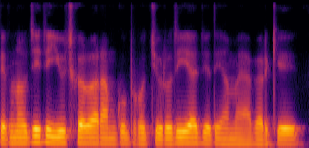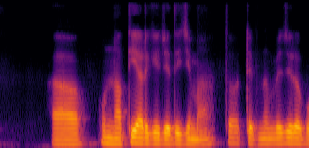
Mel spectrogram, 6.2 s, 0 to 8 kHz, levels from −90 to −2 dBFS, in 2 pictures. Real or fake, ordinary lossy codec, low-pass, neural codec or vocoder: fake; none; 7.2 kHz; codec, 24 kHz, 0.9 kbps, WavTokenizer, large speech release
